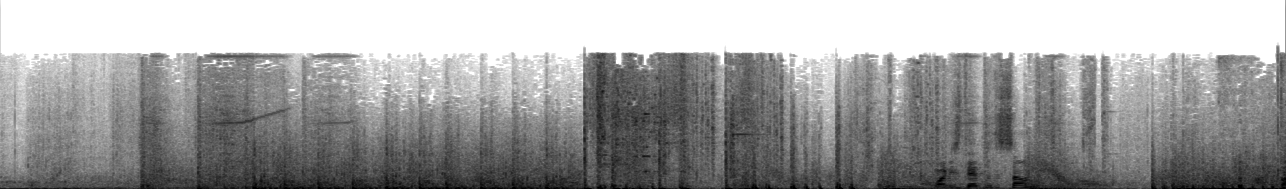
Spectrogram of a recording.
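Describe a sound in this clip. Rapid gunfire crackles and bangs.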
